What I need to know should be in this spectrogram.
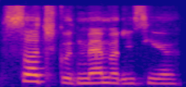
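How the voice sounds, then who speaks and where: A woman's voice: mid-range voice, slow pace, mellow, close to an everyday voice. A woman playing a sweet, wholesome Austrian widow in her seventies who keeps a shop, in a romcom table read. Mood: proud, fond.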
